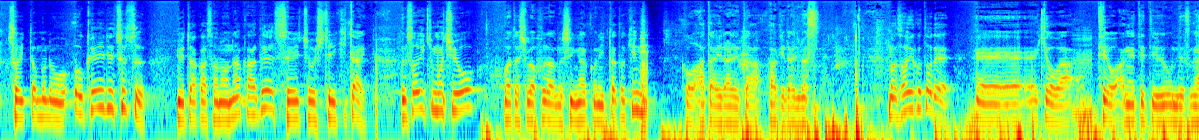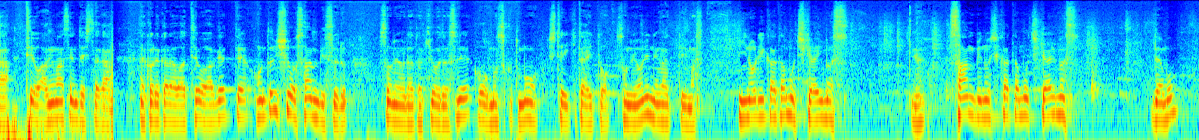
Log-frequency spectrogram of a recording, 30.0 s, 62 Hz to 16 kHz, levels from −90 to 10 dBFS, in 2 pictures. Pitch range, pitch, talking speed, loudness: 125-160 Hz, 140 Hz, 350 characters per minute, -17 LUFS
